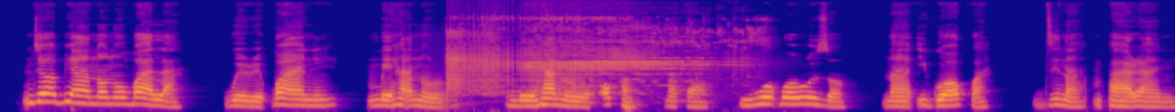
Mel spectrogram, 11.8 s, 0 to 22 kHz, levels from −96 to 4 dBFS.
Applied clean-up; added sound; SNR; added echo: classical method log-MMSE.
